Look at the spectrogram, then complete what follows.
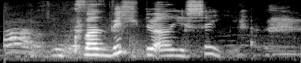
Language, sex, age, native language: Icelandic, female, 10, Icelandic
